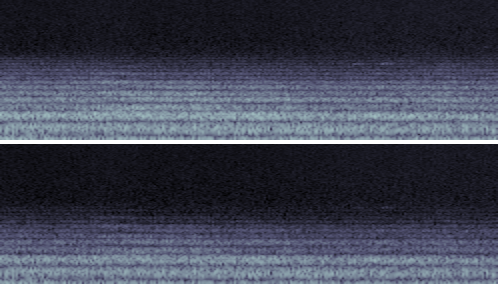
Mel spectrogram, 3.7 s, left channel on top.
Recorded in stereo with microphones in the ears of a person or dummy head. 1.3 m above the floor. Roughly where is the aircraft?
Left.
